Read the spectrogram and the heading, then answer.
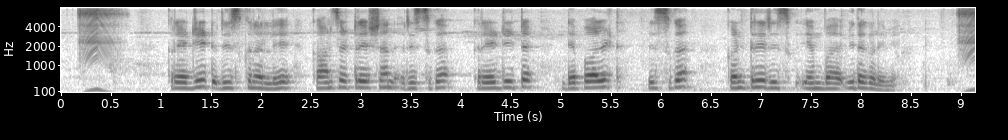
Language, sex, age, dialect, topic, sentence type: Kannada, female, 18-24, Mysore Kannada, banking, statement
